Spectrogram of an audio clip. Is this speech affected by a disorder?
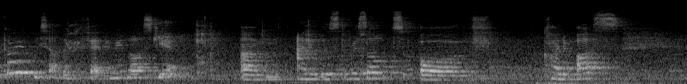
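No.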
